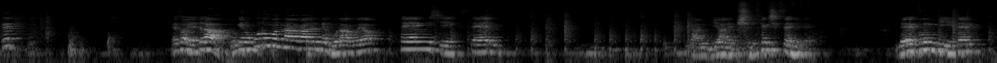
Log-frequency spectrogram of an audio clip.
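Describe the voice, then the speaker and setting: A middle-aged male teacher lecturing a class in a joking, blunt way and firing quick questions at students. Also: high-pitched, expressive, slight background noise. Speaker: middle school science teacher. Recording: echoey classroom from far off.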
